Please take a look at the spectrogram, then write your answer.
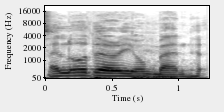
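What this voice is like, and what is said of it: Put-on African Irish accent. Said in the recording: “Do a black, African, ... Irish accent.”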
